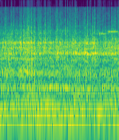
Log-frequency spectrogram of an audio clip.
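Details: Washing machine running slow and noisy: a loud, steady low droning hum; the fan belt is fine and the worn gearbox is the source.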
